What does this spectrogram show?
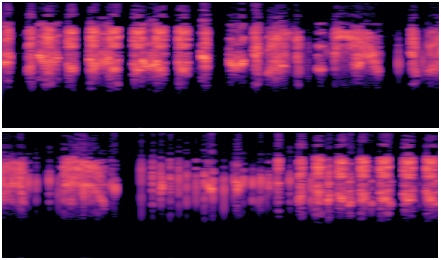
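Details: Swiftlet lure sound for attracting birds to a nesting house: clusters of sharp, scratchy high chirps, then a quicker stutter of short clicks and tweets near the end.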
